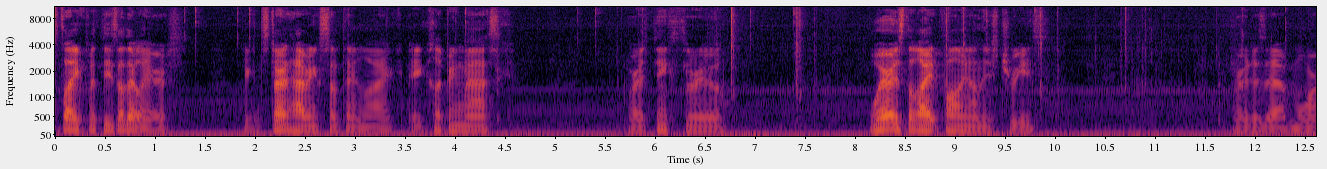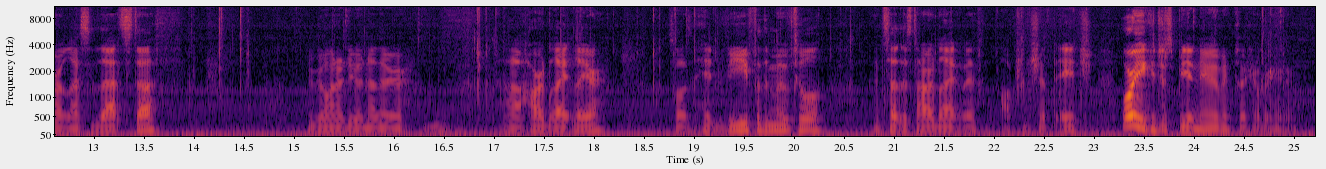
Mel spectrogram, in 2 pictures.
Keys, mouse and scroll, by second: 0.1 scroll, 1.4 click, 1.9 click, 2.6 scroll, 4.1 middle click, 4.1 click, 5.4 alt+click, 6.4 middle click, 6.5 middle click, 7.4 click, 7.7-8.7 ctrl+scroll, 9.8 click, 10.2-11.5 scroll, 11.5 scroll, 11.5 b, 15.5 alt+click, 17.3 alt+shift+h, 18.6 v, 21.8 alt+shift+h, 24.0 click, 24.9 click.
